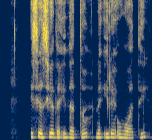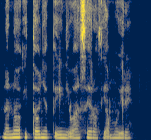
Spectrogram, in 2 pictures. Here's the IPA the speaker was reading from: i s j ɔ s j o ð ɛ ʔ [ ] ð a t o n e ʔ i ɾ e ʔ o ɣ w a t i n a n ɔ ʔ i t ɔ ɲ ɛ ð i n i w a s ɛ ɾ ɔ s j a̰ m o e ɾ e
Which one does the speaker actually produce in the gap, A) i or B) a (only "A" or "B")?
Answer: A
